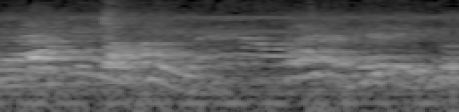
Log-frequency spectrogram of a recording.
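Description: Faint, indistinct speech: voices too low or distant to make out words.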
